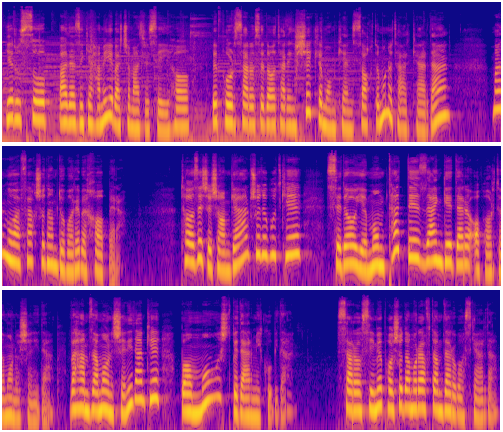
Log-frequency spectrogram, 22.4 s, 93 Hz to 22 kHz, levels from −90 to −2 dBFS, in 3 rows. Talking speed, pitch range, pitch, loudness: 160 wpm, 165-235 Hz, 200 Hz, -19 LUFS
